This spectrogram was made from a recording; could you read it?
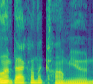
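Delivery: put-on British received pronunciation accent. Contrasting a whiny voice with how the video maker says it: imitating Beau's British RP accent. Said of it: "and of course the accent".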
